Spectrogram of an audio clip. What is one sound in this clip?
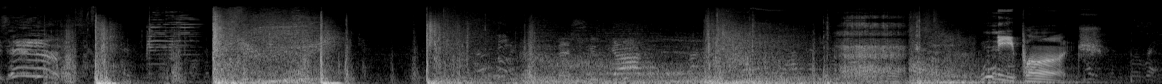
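Heavy punches thud and smack in a brawl.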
